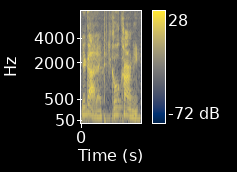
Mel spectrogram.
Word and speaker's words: Kulkarni: Kulkarni. That's correct. You got it. Kulkarni. Kulkarni. It's the way you pronounce it is you say cool, car, and knee.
